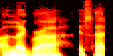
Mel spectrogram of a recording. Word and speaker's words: Allegro: Yeah, I think there are probably four ways that you can stand out in a situation like Amazon or Allegra. Am I pronouncing that right?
